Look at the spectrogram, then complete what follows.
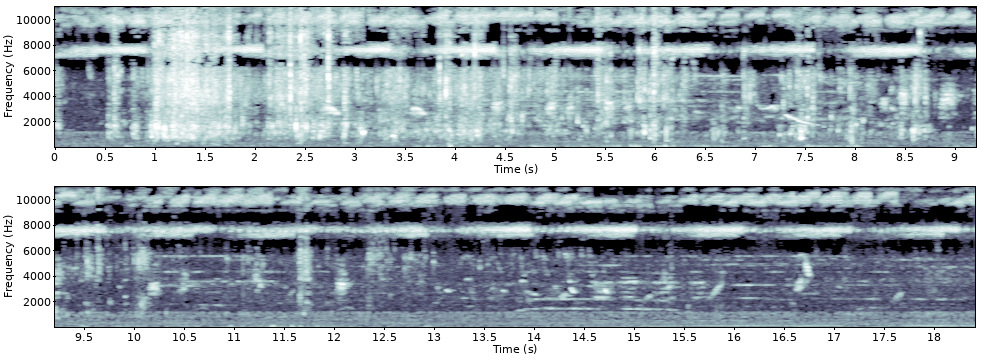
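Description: Birds chirping faintly, after a few seconds of loud scuffling, crackling noise with clicks near the start.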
